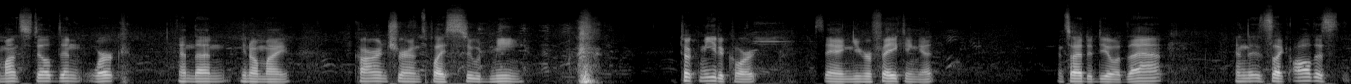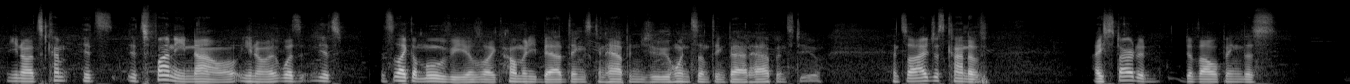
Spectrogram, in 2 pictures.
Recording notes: Bound cabin in the Northwoods doing a live podcast. They are doing a Q&A with the live audience.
